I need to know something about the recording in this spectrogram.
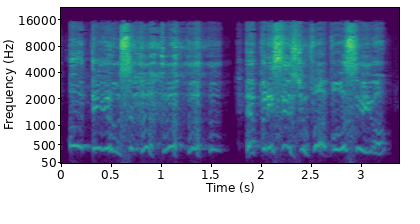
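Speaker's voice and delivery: high, laughing mock beggar praying; a hammed-up whiny plea to God; mock pleading prayer. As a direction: parody a desperate prayer while laughing. Mocking a begging prayer.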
